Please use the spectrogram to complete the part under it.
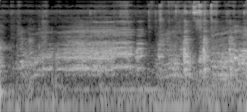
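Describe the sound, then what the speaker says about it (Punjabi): Hens cluck steadily throughout, several birds overlapping in a continuous, moderately loud barnyard chatter with no talking. "ਇੱਧਰ ਮੁਰਗੀਆਂ ਵੀ ਘੁੰਮੀ ਜਾਂਦੀਆਂ ਆ"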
